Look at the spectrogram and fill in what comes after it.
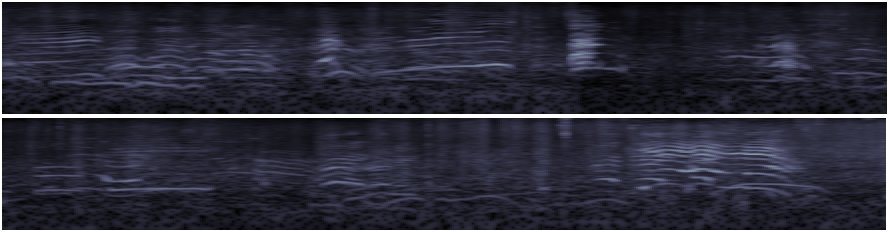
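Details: Husky giving a run of wavering, whine-like vocal calls that slide up and down in pitch, some drawn out and others short and yelping, with a louder burst near the end; splashing water is heard underneath.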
